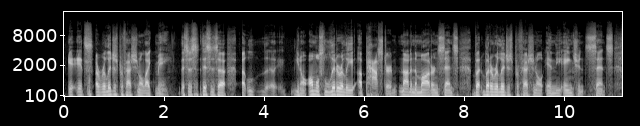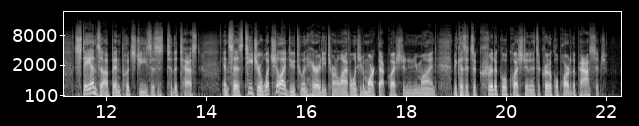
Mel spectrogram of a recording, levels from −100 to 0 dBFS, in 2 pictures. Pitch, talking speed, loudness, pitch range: 115 Hz, 200 wpm, -25 LUFS, 100-120 Hz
